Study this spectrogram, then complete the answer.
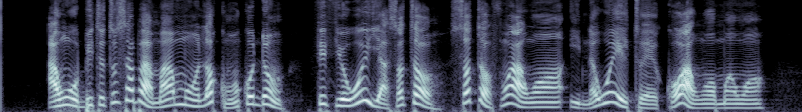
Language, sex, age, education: Yoruba, male, 15-29, tertiary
